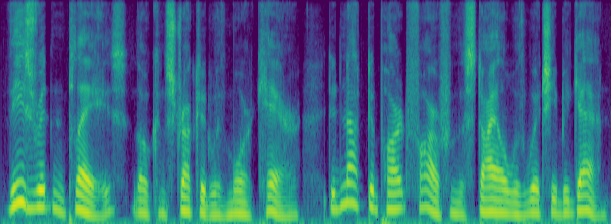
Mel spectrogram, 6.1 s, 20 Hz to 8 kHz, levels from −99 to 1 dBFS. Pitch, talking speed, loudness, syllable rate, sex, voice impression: 130 Hz, 185 wpm, -17 LUFS, 4.6 syllables/s, male, very masculine, very adult-like, very thick, very tensed, very powerful, bright, soft, muffled, fluent, raspy, cool, very intellectual, sincere, very calm, very reassuring, very unique, elegant, very wild, sweet, lively, very kind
